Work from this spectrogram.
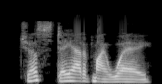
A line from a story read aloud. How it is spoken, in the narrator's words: I growled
